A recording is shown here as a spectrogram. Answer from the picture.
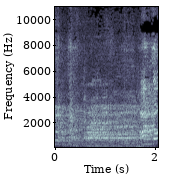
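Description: A man's voice singing long, held notes through a microphone, with more than one voice heard.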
